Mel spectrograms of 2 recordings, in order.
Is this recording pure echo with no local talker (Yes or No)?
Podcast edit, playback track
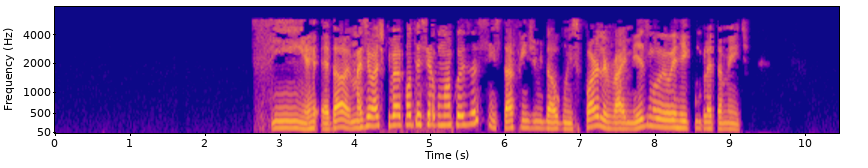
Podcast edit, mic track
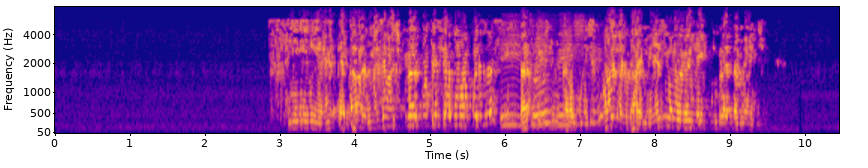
No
